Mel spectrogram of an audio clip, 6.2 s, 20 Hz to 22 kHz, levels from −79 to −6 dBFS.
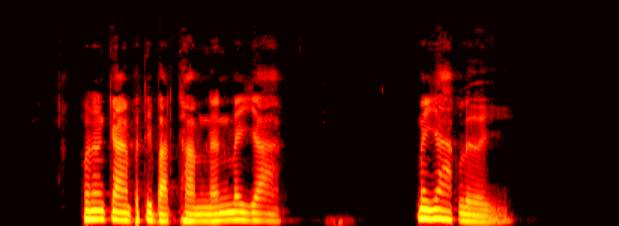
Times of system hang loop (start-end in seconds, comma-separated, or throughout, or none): none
